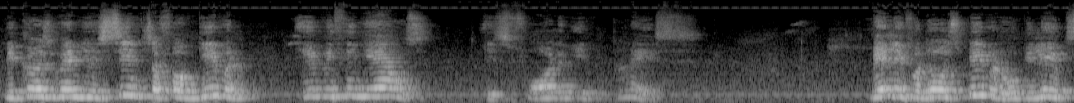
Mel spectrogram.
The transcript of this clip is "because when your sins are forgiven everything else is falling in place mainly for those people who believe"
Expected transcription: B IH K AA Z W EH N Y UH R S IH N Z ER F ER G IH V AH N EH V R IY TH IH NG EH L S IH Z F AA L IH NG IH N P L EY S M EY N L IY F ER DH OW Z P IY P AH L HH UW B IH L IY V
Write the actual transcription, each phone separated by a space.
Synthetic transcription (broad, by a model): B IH K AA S W EH N Y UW S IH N S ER F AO G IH V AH N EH V R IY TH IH NG EH L S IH S F AA L IH NG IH N P L EY S M EY N L IY F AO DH OW S P IY P AH L HH UW B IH L IY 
